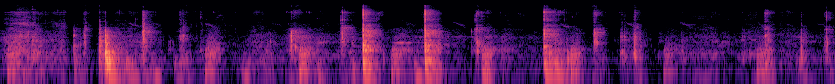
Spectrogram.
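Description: Close-miked eating: wet chewing and lip-smacking on a mouthful of rice and chicken, an irregular run of smacks several times a second, with light spoon clicks against a steel plate.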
